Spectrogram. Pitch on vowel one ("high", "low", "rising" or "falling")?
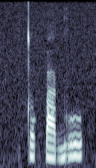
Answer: high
